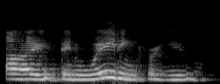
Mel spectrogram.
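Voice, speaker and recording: A wise female octopus from a picture book, voiced by a woman reader, drawing each word out with solemn calm. Her voice has a gravelly texture. The recording sounds dull and lo-fi. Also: fairly high pitch. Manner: slow, solemn, deliberate.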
